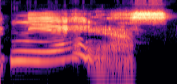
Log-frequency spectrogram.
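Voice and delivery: very high strained squeal; salamander creature voice. A narrator's reading. The salamander answers Frank, squealing high.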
